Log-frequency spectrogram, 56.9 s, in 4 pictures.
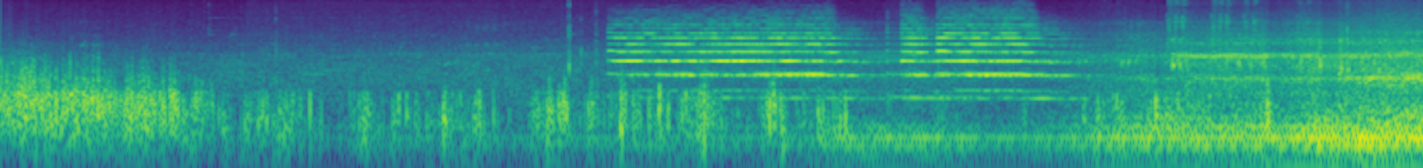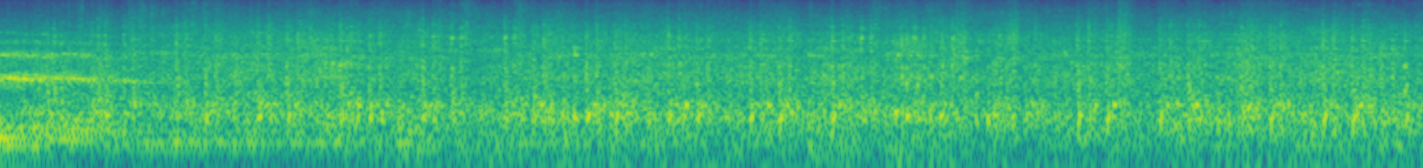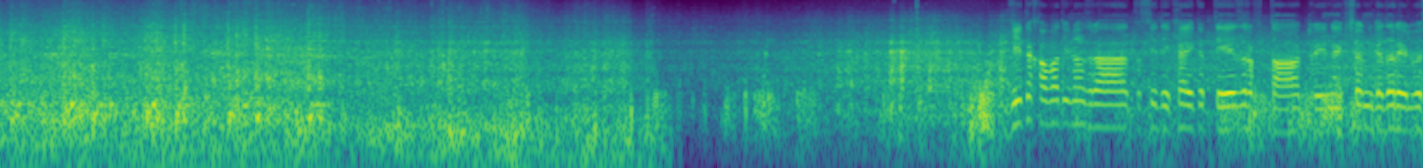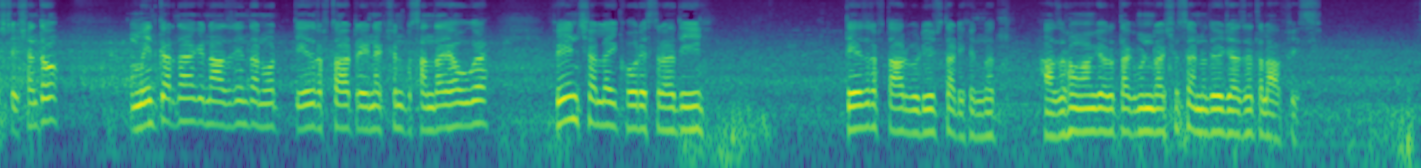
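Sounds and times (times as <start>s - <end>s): train wheels roaring: 0.0s - 56.9s
locomotive multi-note horn: 6.1s - 11.0s, 13.4s - 15.6s
clickety-clack on rails: 11.1s - 47.4s.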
